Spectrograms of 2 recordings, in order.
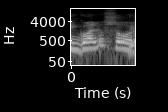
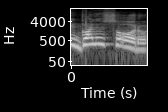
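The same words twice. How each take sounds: First: Said in the usual way. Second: "Engole o choro" said higher and louder as a harsh command; "Engole o choro" barked high and loud by an imitated mother; stern mother's order. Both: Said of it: "essa frase eu escutei muito".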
